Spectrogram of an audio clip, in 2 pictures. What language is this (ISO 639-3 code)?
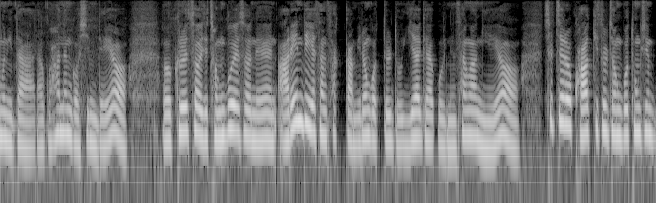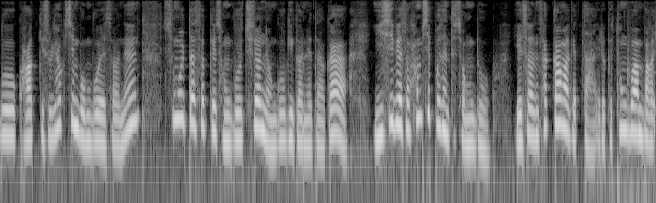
kor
